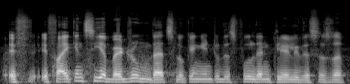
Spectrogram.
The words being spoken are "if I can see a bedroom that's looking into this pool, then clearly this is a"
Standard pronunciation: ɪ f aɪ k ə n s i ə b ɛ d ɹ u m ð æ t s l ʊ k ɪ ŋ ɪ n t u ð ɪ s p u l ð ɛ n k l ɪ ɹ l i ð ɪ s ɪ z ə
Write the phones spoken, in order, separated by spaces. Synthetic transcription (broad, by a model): ɪ f aɪ k ə n s i ə b ɛ d ɹ u m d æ t s l ʊ k ɪ ŋ ɪ n t u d ɪ s f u l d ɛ n k l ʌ ɹ l i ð ɪ s ɪ z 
